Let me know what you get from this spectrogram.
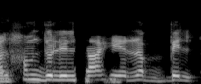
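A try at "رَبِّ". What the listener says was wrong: रब्बिल नहीं, रब्बिल, रॉ मोटी पढ़ते हैं, रॉ के ऊपर जबर है ना। रब्बिल आलमीन।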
